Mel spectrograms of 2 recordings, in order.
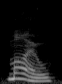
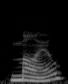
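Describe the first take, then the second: First: The final L sound disappears into the vowel. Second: The final L sound is clearly pronounced.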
